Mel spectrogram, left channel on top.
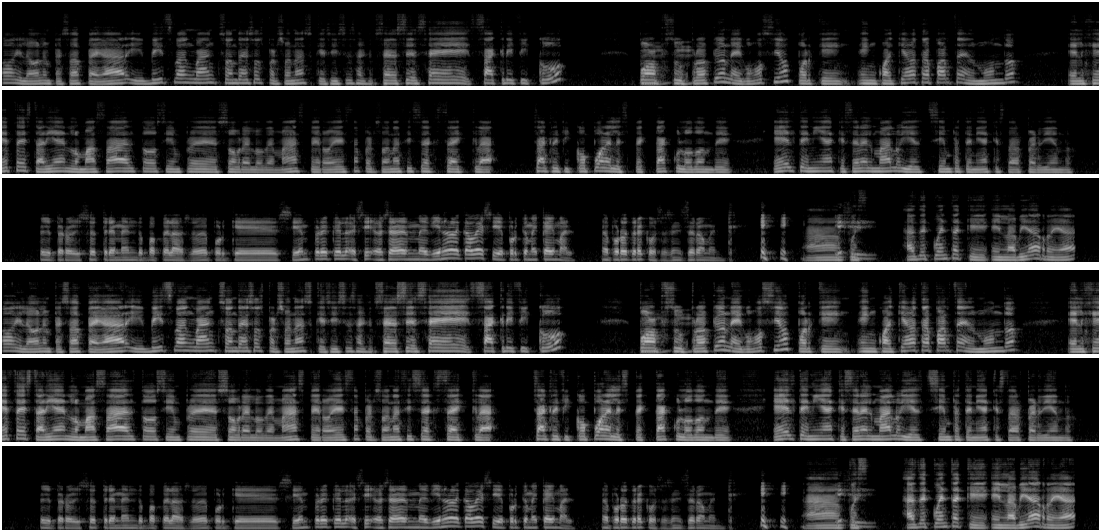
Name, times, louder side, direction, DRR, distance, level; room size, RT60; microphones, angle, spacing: voice 1, 0.0-5.6 6.4-10.2 10.7-15.9 16.3-21.7 30.0-30.5 30.9-32.7, right 4 dB, 50° right, 7.3 m, -29 dB
voice 2, 6.5-6.9 22.3-27.6 27.9-29.1 29.5-29.8 30.3-30.7, left 1 dB, 15° left, 4.5 m, -31 dB
head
